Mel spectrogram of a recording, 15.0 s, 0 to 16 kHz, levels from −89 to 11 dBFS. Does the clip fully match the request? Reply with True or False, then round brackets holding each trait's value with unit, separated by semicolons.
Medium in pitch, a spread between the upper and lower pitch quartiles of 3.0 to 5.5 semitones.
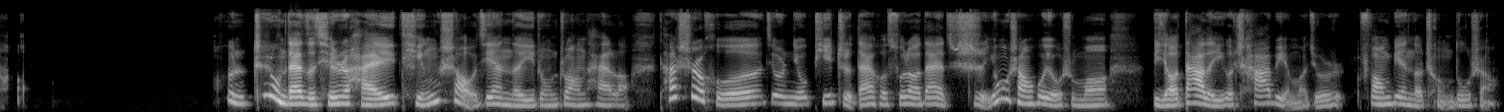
True (180 Hz; 3.8 semitones)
